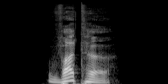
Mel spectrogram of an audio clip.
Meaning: cotton wool
- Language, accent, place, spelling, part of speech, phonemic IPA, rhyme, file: German, Germany, Berlin, Watte, noun, /ˈvatə/, -atə, De-Watte.ogg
